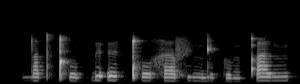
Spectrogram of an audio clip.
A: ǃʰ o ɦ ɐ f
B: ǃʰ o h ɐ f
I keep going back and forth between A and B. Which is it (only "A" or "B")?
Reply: B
